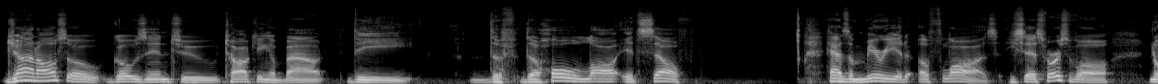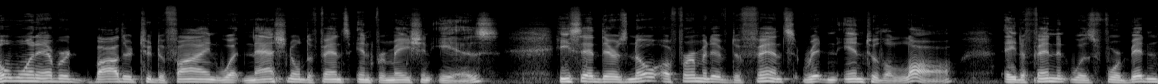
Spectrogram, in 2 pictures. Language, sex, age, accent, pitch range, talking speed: English, male, 40-59, American, 105-145 Hz, 120 wpm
